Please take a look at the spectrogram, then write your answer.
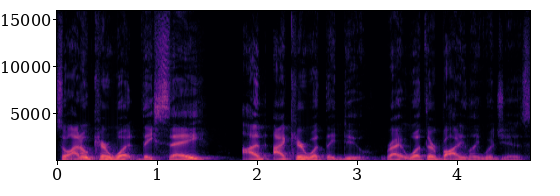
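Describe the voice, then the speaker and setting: In a very deep, low pitch with vocal fry, a man talks at a moderate pace with lively intonation and an animated tone. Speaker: podcast host and real estate team leader. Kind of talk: casual podcast chat.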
